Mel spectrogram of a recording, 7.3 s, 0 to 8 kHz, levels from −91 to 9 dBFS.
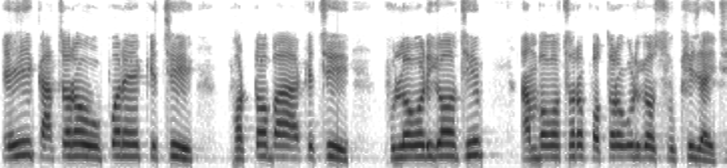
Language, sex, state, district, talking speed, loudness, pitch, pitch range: Odia, male, Odisha, Nuapada, 125 wpm, -13 LUFS, 205 Hz, 190-215 Hz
